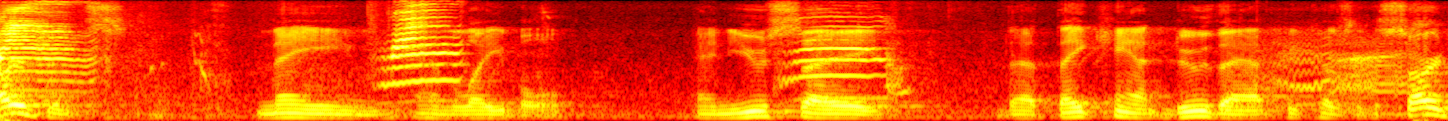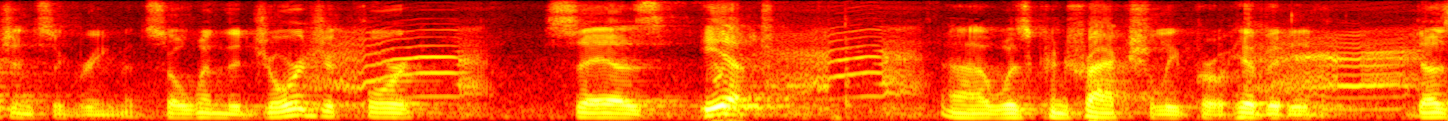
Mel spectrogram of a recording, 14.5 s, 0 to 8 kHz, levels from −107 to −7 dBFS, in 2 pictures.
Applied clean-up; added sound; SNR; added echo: none; Meow; 4 dB; reverberation time 1.1 s.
